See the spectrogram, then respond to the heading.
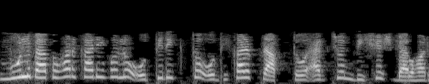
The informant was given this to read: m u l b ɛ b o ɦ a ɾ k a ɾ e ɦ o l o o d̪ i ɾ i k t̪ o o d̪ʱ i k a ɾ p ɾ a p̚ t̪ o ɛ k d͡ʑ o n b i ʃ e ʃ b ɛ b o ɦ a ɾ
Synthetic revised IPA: m u l b ɛ b o ɦ a ɾ k a ɾ i ɦ o l o o t̪ i ɾ i k t̪ o o d̪ʱ i k a ɾ p ɾ a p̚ t̪ o ɛ k d͡ʑ o n b i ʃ e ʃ b ɛ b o ɦ a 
